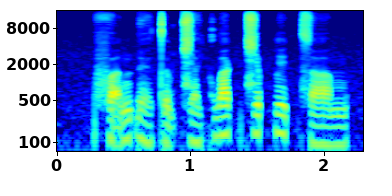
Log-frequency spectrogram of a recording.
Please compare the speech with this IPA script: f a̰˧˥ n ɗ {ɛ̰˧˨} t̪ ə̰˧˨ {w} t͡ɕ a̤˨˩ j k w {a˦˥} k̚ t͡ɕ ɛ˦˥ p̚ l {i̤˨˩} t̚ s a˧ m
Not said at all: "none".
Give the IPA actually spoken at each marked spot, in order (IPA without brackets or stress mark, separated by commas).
ɛ̤˨˩, w, a˦˥, i˦˥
